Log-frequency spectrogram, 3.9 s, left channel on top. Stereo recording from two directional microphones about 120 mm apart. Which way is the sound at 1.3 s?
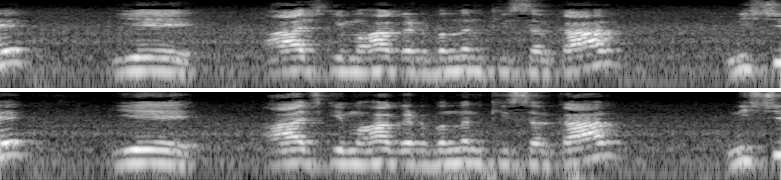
60° right (ahead or behind).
